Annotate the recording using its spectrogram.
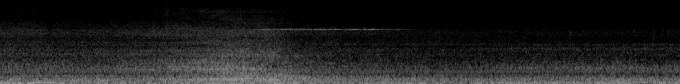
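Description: A van drives past on a wet road.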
